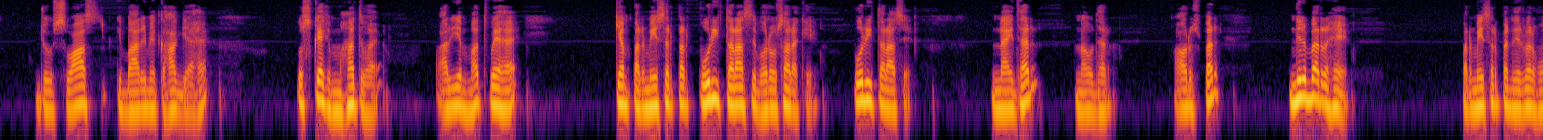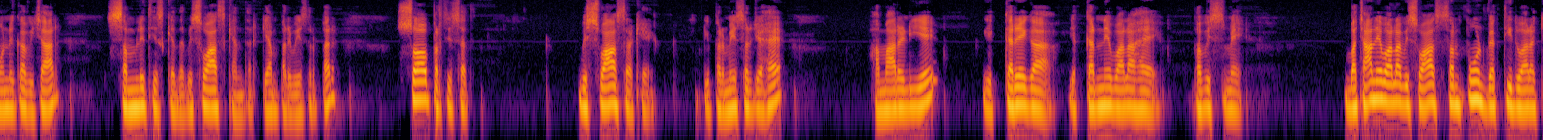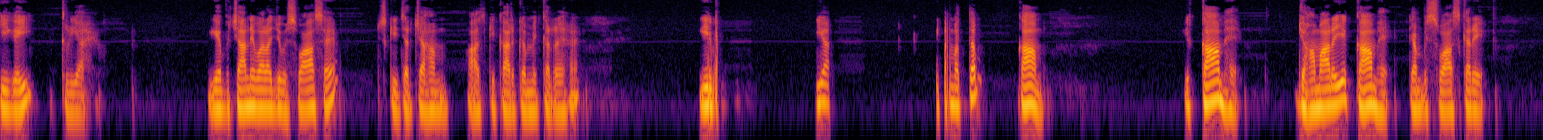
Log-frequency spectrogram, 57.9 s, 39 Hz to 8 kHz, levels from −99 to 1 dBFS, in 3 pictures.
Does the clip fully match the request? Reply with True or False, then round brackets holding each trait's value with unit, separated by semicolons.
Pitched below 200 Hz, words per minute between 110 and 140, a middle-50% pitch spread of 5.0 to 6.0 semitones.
False (135 Hz; 115 wpm; 3.1 semitones)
